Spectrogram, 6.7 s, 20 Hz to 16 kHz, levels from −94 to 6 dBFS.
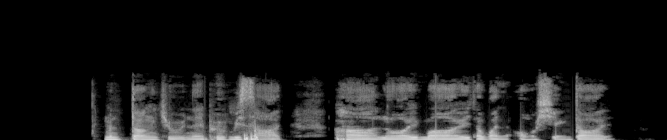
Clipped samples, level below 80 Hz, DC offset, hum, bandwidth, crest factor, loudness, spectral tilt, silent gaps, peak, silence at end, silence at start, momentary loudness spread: under 0.1%; -40 dBFS; under 0.1%; none; 7.4 kHz; 16 dB; -18 LUFS; -7 dB/octave; 3.29-3.33 s; -2 dBFS; 0.55 s; 1.05 s; 8 LU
